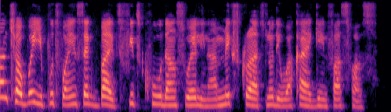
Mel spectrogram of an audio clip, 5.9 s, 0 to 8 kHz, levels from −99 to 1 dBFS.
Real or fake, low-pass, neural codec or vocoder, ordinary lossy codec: real; 7.2 kHz; none; Opus, 64 kbps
